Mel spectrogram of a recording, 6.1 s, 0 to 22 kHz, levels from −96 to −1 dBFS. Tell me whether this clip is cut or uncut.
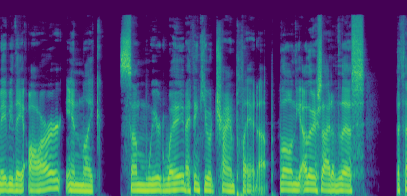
cut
